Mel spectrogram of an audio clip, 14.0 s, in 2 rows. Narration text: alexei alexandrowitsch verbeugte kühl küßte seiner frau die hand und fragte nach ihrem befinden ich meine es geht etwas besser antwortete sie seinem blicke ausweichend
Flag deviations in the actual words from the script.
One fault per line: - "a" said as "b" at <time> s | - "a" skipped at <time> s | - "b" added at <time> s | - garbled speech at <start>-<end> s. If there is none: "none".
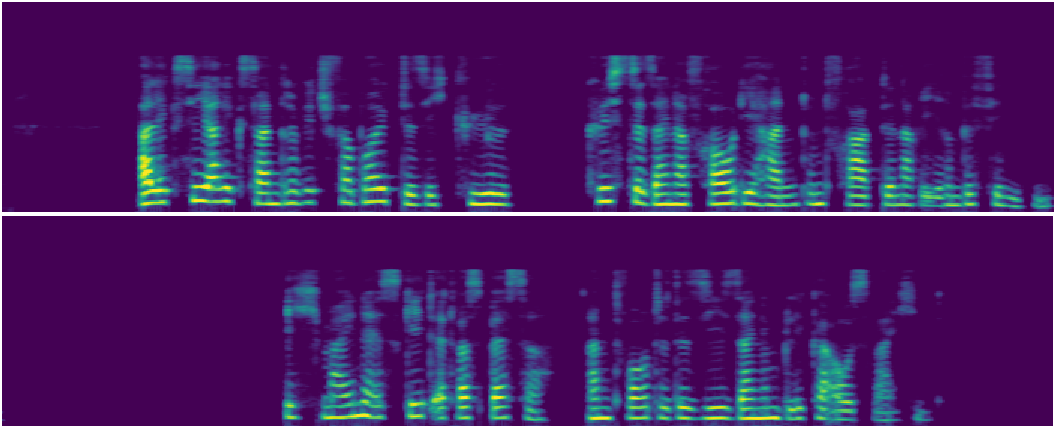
- "sich" added at 2.8 s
